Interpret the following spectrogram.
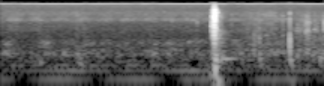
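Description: A single sharp click about one and a half seconds in, followed by a fainter click near the end, over a quiet steady background.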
